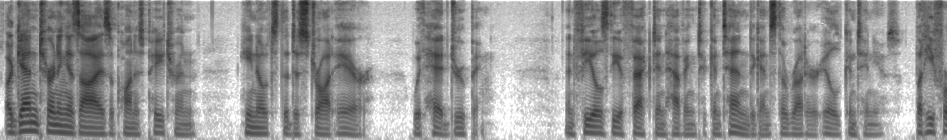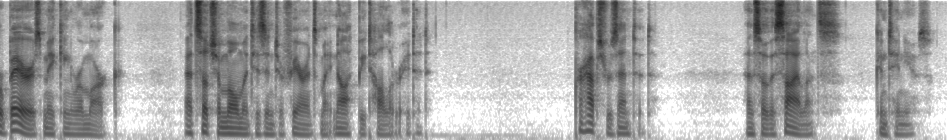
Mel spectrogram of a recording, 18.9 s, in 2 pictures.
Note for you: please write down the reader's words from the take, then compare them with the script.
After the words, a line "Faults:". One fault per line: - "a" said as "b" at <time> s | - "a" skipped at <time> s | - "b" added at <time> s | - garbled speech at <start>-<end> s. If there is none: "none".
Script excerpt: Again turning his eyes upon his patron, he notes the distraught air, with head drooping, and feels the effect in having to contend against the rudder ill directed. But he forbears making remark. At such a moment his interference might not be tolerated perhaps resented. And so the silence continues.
Again turning his eyes upon his patron, he notes the distraught air, with head drooping, and feels the effect in having to contend against the rudder ill continues. But he forbears making remark. At such a moment his interference might not be tolerated perhaps resented. And so the silence continues.
Faults:
- "directed" said as "continues" at 8.4 s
